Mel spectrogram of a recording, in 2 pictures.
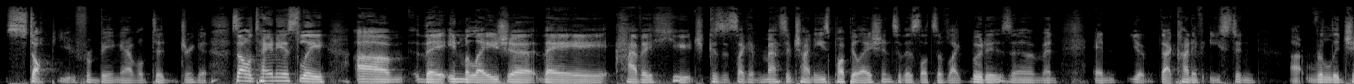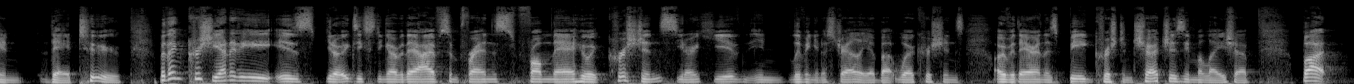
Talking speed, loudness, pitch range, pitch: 175 wpm, -21 LUFS, 105-120 Hz, 115 Hz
